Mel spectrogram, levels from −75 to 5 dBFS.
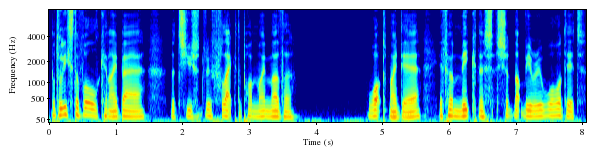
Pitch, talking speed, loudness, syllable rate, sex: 110 Hz, 180 wpm, -21 LUFS, 4.8 syllables/s, male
